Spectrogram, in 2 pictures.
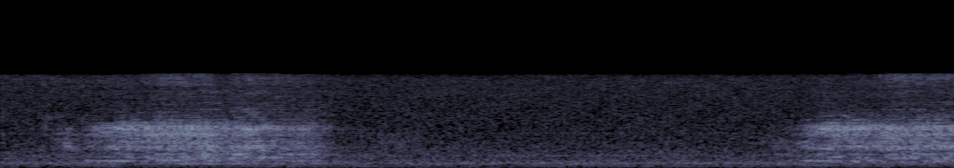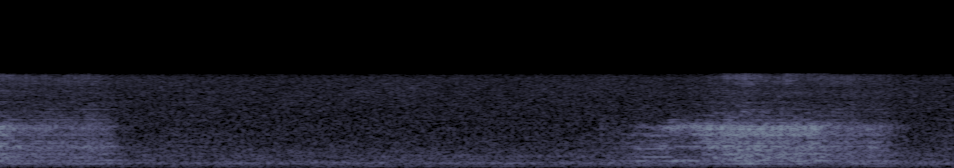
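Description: Three regular rattling snores on inhalation, about one every six seconds with quiet pauses between: ordinary snoring, about ten breaths a minute.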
